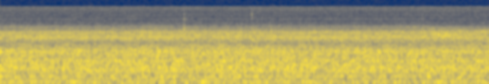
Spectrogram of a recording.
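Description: Mercedes-Benz Actros truck's diesel engine idling steadily, heard from inside the cab.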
